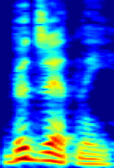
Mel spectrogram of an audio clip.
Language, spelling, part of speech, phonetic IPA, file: Russian, бюджетный, adjective, [bʲʊd͡ʐˈʐɛtnɨj], Ru-бюджетный.ogg
- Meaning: 1. budget; budgetary 2. budget (appropriate to a restricted budget)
